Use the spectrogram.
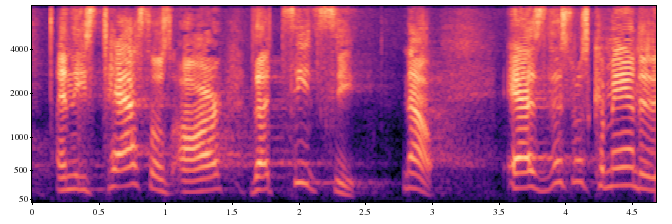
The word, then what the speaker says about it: tzitzit: Okay, everybody say tzitzit. It's T-Z-I-T-Z-I-T. So if you're twittering right now, that's how it's spelled.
